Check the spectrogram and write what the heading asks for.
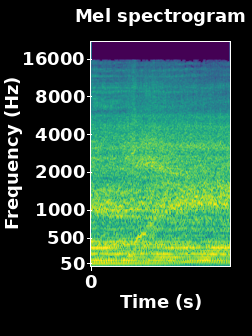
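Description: Heavy metal instrumental passage: a held, heavily distorted chord on electric guitar and bass, with no drum hits.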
